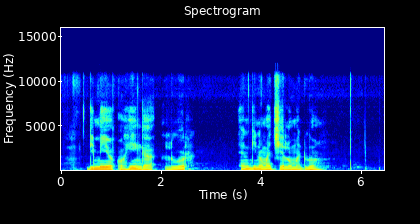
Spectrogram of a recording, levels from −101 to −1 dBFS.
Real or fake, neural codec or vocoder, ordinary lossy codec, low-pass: fake; codec, 24 kHz, 3.1 kbps, DualCodec; Opus, 64 kbps; 10.8 kHz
